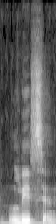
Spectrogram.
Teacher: Perceba então que o listen, o T não é pronunciado.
